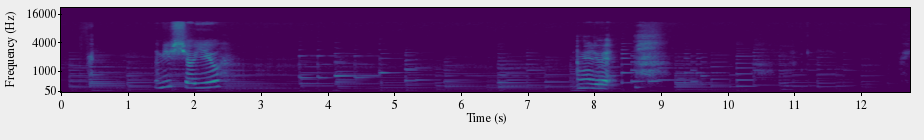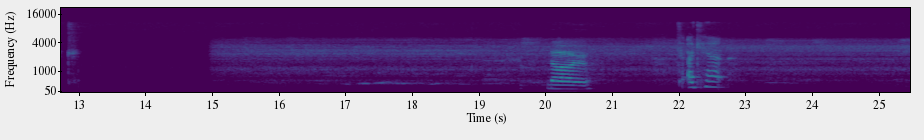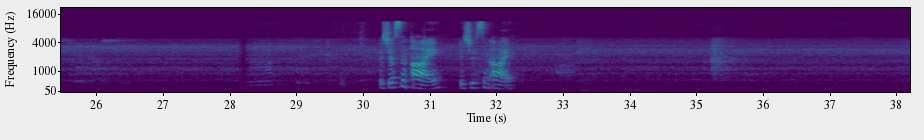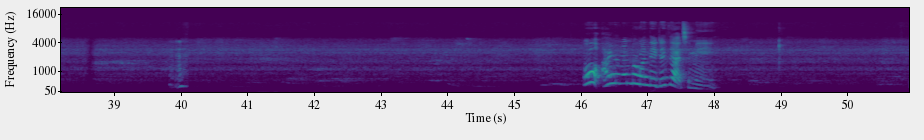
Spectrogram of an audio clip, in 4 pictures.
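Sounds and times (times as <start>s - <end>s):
piano music: 0.0s - 12.7s
steady hiss: 0.0s - 50.9s
person breathing sharply: 8.6s - 9.2s
person gasping: 8.6s - 9.2s
faint voice: 15.5s - 21.0s, 25.1s - 27.1s, 28.2s - 29.8s, 39.8s - 46.6s, 47.9s - 50.9s.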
